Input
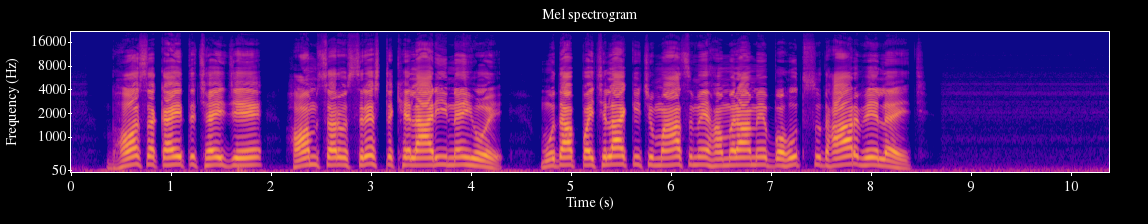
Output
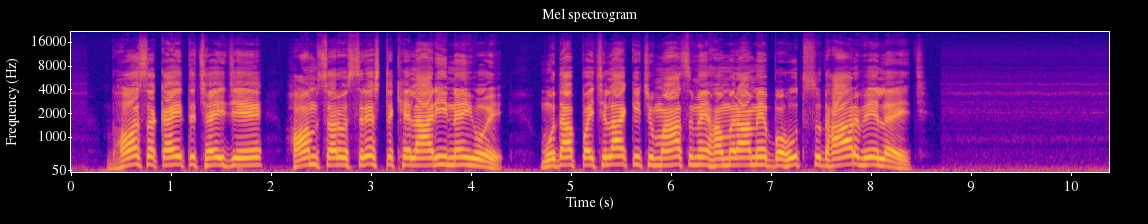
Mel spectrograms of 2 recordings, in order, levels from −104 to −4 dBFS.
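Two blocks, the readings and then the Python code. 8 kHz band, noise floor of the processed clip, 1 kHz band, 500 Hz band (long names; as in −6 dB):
+11.0 dB, −56 dBFS, +9.0 dB, +10.0 dB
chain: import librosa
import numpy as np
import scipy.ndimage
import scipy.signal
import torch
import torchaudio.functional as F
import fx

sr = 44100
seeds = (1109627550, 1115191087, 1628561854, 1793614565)

p1 = fx.highpass(x, sr, hz=55.0, slope=6)
p2 = fx.over_compress(p1, sr, threshold_db=-32.0, ratio=-0.5)
p3 = p1 + (p2 * librosa.db_to_amplitude(-1.0))
p4 = fx.wow_flutter(p3, sr, seeds[0], rate_hz=2.1, depth_cents=20.0)
y = p4 * librosa.db_to_amplitude(7.5)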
